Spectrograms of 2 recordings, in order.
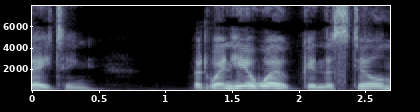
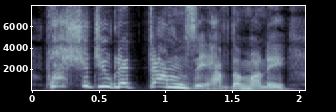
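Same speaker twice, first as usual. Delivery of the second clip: angry demand; 4 semitones higher than usual. A narrator's reading. Squire demanding why his son gave Dunsey money, angry shout. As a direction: press him for the reason, furious. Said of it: "The squire was purple with anger".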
